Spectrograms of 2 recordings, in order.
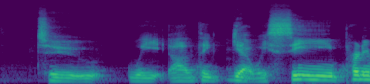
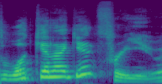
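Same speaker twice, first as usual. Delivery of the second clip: fake-nice drive-thru voice; 9 semitones higher than usual. Drive-thru worker greeting a customer in a fake-nice voice. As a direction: chirp it like a cartoon fairy. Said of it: "that fanfare".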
